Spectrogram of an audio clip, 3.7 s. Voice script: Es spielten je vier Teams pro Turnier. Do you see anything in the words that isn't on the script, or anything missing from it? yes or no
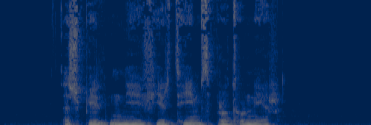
no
